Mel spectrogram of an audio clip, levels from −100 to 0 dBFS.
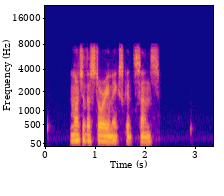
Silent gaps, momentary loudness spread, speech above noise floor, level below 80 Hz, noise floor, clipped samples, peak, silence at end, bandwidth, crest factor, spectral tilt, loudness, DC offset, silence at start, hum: none; 10 LU; 64 dB; -54 dBFS; -82 dBFS; under 0.1%; -4 dBFS; 1.1 s; 8.4 kHz; 18 dB; -4.5 dB/octave; -18 LUFS; under 0.1%; 0.5 s; none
